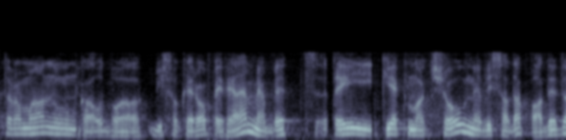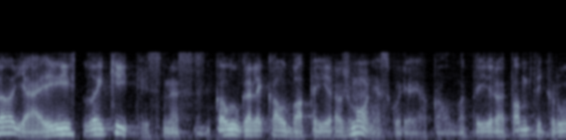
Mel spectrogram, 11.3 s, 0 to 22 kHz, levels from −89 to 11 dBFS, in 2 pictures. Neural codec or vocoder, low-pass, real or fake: codec, 24 kHz, 3 kbps, HILCodec; 5.4 kHz; fake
